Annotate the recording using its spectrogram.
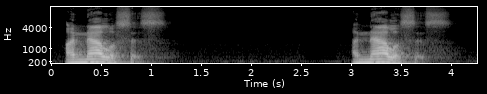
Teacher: here we see four syllables and the stress is on the second syllable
